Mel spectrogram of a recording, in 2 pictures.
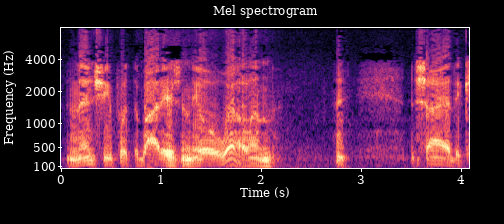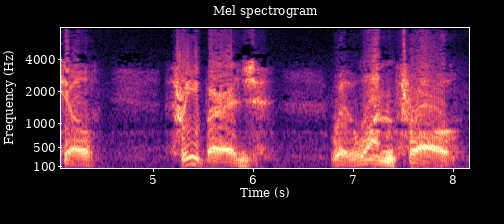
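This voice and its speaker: An actor playing a wry, folksy small-town lawman, speaking deliberately in a 1970s radio mystery style. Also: exaggerated voice, poor audio. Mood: somber, sardonic. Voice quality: very deep, gravelly, rough. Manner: deliberate, folksy, sardonic, hesitant drawn-out delivery. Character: wry, slow-talking older small-town lawman exposing a cover-up. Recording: old radio drama broadcast recording.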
